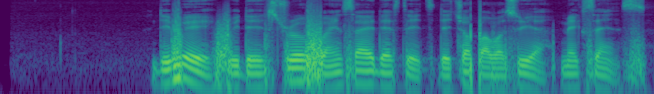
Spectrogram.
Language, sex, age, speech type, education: Nigerian Pidgin, male, 30-45, spontaneous, tertiary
